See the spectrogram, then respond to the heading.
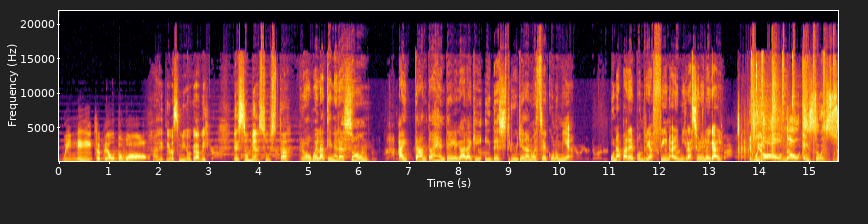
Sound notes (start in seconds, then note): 14.1 Adam speaking Spanish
